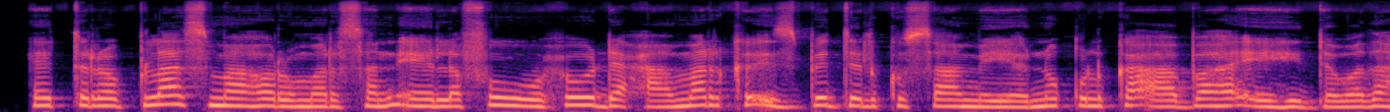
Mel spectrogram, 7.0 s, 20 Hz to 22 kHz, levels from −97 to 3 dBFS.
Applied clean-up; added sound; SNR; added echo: neural mask model DeepFilterNet 3.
